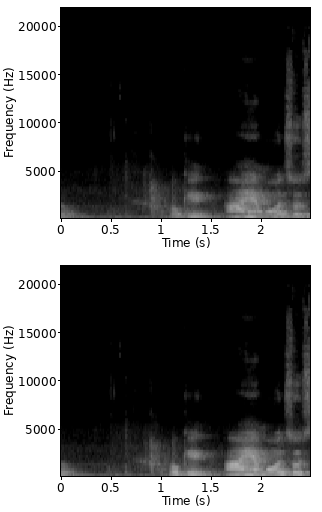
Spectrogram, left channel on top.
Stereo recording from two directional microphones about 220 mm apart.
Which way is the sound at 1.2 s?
25° right (ahead or behind).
